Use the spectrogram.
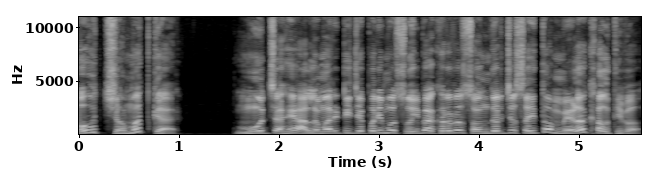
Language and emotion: Odia, happy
